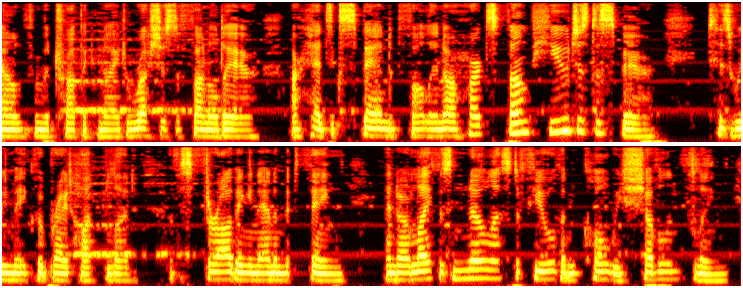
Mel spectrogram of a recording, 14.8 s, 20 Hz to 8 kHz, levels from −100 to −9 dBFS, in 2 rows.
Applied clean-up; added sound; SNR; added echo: classical method spectral subtraction.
